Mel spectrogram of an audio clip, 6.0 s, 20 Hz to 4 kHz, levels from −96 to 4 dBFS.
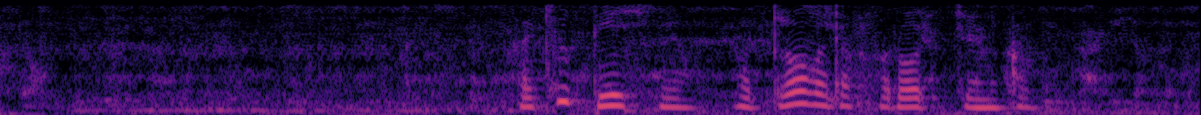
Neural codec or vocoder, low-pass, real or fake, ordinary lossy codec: codec, 16 kHz, 4 kbps, FunCodec, trained on Chinese and English, 50 frames a second; 3.6 kHz; fake; none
